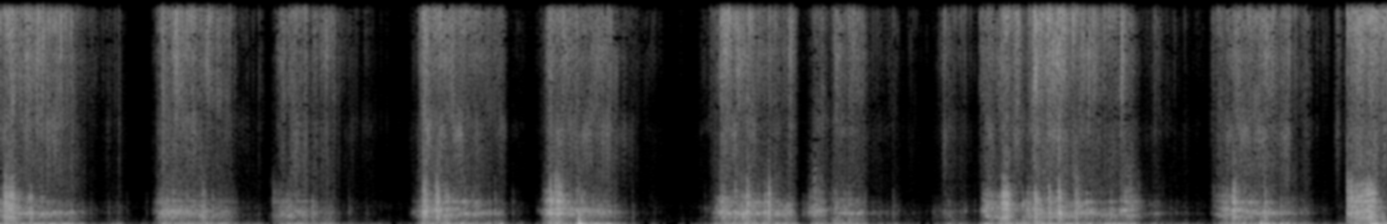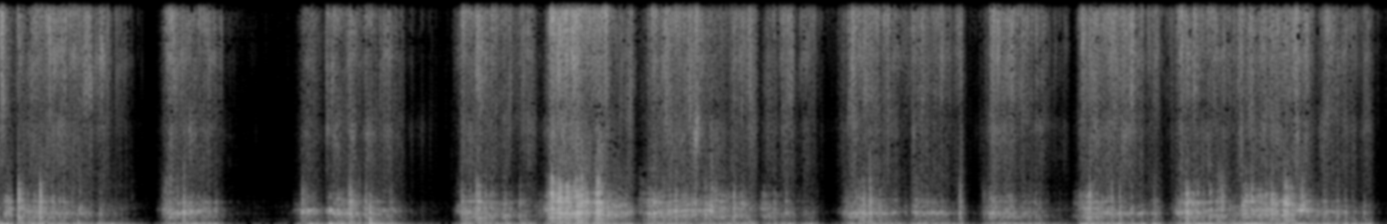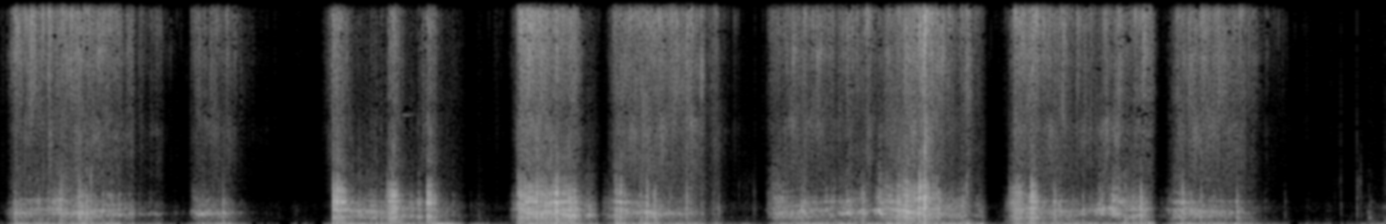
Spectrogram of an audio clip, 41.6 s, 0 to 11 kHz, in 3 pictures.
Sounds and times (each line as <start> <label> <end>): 7.2 dice 8.8
9.4 dice 11.4
12.2 dice 16.1
16.8 dice 30.2
31.0 dice 32.3
32.9 dice 40.5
